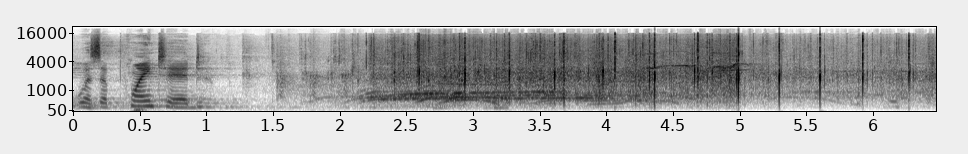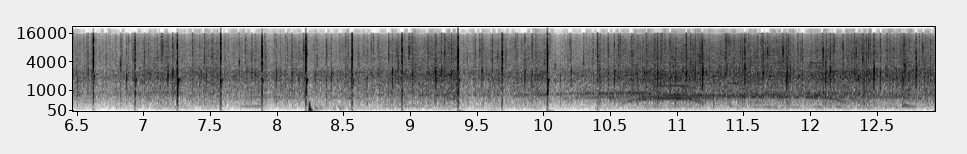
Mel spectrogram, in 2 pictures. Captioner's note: applause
